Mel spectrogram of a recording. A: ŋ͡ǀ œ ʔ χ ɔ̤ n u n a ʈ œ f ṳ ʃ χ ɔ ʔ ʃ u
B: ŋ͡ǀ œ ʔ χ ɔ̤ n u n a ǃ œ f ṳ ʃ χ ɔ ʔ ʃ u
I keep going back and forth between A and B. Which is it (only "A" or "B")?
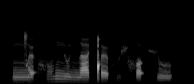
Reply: B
